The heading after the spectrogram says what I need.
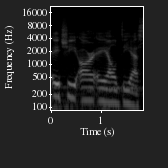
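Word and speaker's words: Herald's Rest: again the hanged man harold's rest is it harold's rest or herod's rest uh it's spelled h-e-r-a-l-d-s like the herald yeah that's one uh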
